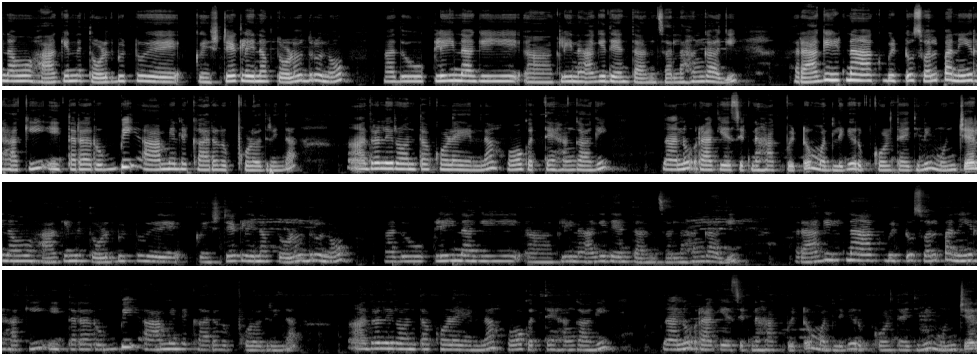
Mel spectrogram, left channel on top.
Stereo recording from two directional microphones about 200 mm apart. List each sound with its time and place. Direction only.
0.0 s a woman's voice: 50° left (ahead or behind)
